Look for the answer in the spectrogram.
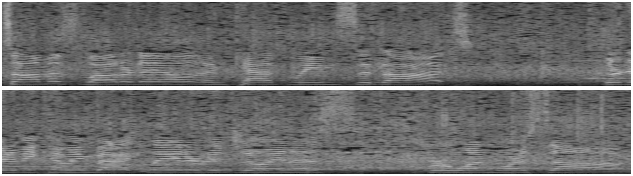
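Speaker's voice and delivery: projecting host thanks to the room; loud announcement over applause. Real, not acted. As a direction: call it out over the clapping.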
